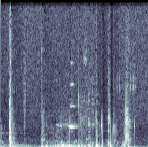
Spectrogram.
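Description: A few dull knuckle knocks on a desk, low and thuddy, spaced irregularly over a steady low hum, with no talking.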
